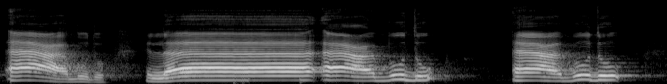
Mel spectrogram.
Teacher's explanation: Гортанный звук «айн» нельзя резко произносить.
